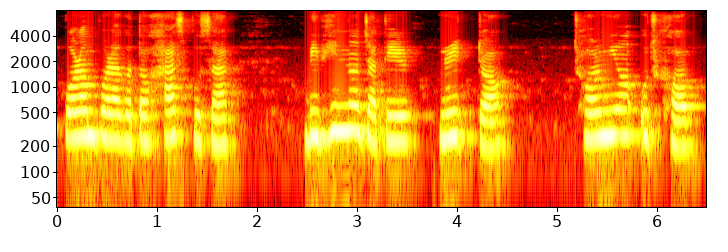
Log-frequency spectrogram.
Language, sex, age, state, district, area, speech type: Assamese, female, 18-30, Assam, Sonitpur, urban, spontaneous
